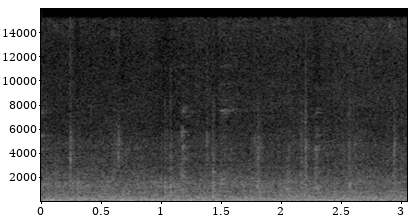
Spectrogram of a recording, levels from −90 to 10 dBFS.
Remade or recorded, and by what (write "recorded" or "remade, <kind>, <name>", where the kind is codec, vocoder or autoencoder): recorded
